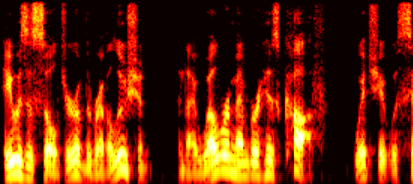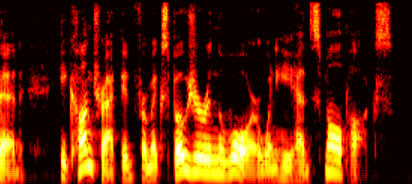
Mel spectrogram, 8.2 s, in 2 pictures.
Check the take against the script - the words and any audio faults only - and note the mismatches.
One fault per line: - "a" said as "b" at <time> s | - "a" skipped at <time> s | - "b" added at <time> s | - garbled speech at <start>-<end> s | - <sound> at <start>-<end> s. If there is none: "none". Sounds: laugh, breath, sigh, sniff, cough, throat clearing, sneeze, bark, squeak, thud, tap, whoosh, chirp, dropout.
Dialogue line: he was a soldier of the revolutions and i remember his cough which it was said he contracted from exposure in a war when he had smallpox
- "revolutions" said as "revolution" at 0.9 s
- "well" added at 1.9 s
- "a" said as "the" at 6.3 s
